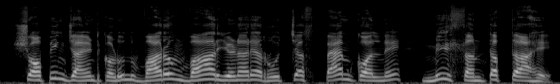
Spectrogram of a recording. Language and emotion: Marathi, angry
